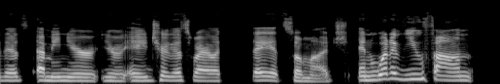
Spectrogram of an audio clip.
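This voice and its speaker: A woman with an American accent, medium pitch, and a bright, sharp tone, at a fairly slow pace with fairly even intonation in a dry, close sound with no echo. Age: 60s. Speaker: interviewer, travel creator. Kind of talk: interview. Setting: live stream.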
